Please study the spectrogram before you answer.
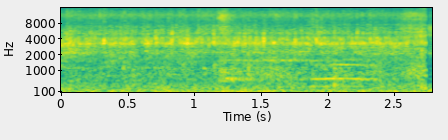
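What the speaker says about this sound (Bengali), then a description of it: "ওখানে জল পড়ছে, গাছে জল দিয়ে নি।" Water splashes down onto garden plants among sunflowers and petunias in a steady, broad gush, fairly loud and continuous, with a faint mechanical squeak and a short tone partway through.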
